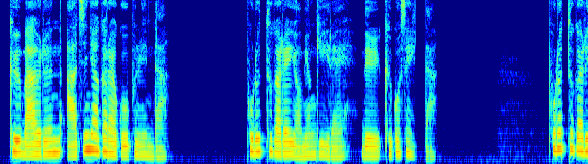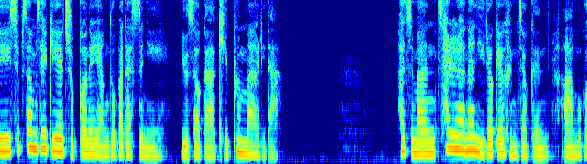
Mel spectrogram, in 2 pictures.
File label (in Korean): 다큐멘터리 차분한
